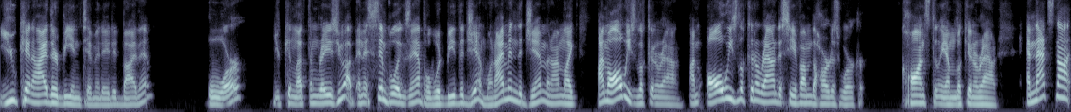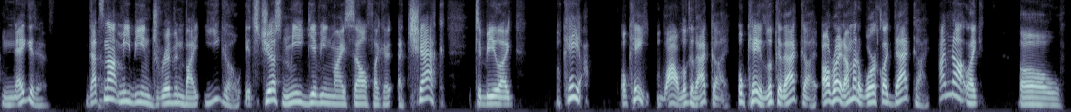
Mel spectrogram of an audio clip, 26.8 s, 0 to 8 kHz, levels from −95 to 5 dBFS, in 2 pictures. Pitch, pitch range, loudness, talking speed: 155 Hz, 140-185 Hz, -21 LUFS, 220 wpm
